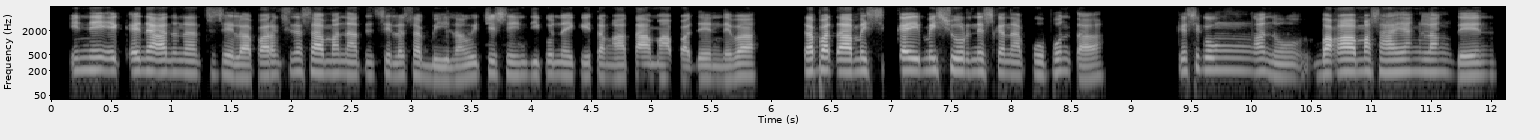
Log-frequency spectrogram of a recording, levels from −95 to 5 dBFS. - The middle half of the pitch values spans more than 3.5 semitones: Yes, average, 4.1 semitones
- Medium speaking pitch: Yes, medium, 175 Hz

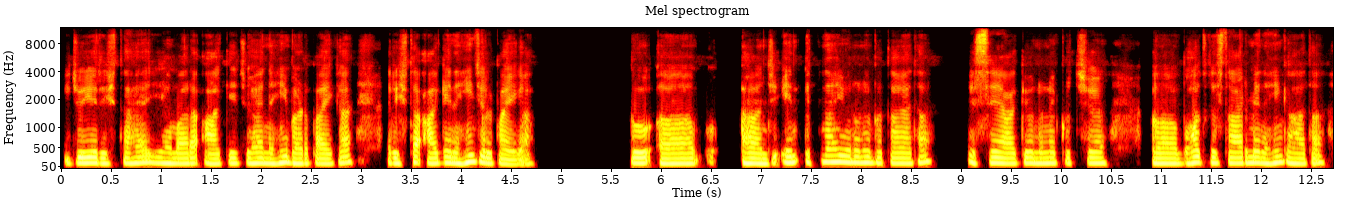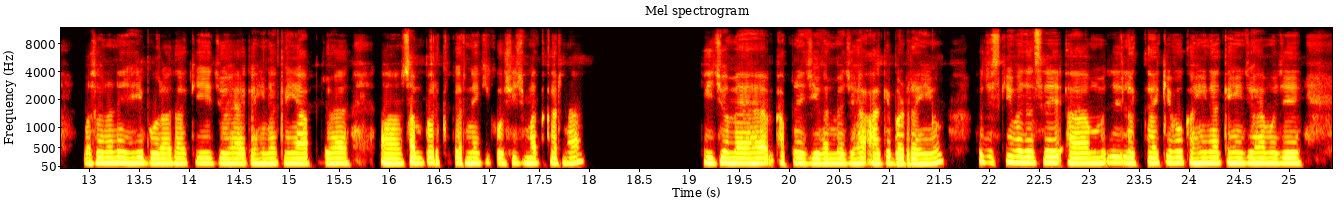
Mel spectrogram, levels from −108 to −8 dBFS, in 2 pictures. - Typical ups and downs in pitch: No, narrow, 1.5 semitones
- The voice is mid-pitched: No, low, 130 Hz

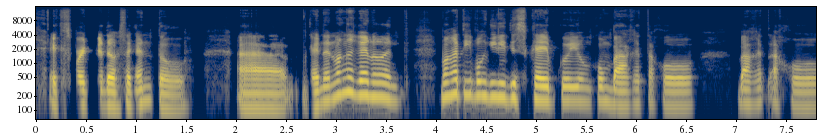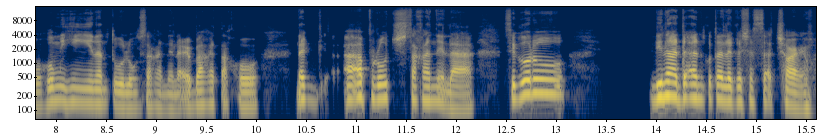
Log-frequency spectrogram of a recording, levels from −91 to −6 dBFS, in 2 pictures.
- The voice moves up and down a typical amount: No, wide, 6.1 semitones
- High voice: No, medium, 150 Hz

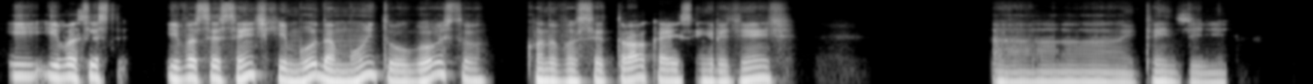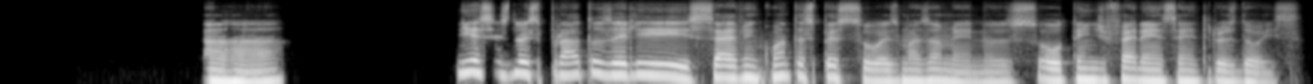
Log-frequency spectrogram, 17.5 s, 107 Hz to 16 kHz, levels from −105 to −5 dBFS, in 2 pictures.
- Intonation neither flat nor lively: No, wide, 5.8 semitones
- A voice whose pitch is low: Yes, low, 130 Hz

